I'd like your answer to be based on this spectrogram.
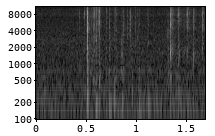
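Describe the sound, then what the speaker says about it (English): Computer keyboard typing: a few quick clusters of key clicks with a gap between them, quiet and close, no voices. "Typing."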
